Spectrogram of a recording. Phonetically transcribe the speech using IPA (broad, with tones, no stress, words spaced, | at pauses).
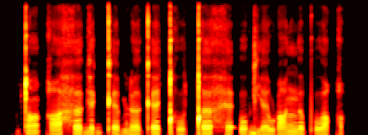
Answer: ʈɑ̃˦˥q a˩˧ hɜ˦˥ɡɛ˦˥ɡkʼɛ˩˧b ɳɜ˩˧kʼɛ˦˥ ǃʰo˩˧ǃɜ˦˥hɛ˩˧ ʔo˦˥ɡjɛ˩˧wɽɑ˦˥ŋə˦˥ pʼo˦˥q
